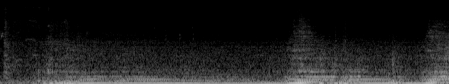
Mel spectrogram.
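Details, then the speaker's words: 2019 Renault Grand Scenic TCe 160, 1.3 turbo petrol, 160 hp, EDC automatic: engine catches quickly and settles into a smooth, quiet, even idle with a couple of light revs; healthy. "silnik jest yyy wręcz bezszelestnie przy spokojnej jeździe nawet mocniejsze zaciśnięcie gazu nie spowoduje znaczącego zmniejszenie hałasu w kabinie"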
